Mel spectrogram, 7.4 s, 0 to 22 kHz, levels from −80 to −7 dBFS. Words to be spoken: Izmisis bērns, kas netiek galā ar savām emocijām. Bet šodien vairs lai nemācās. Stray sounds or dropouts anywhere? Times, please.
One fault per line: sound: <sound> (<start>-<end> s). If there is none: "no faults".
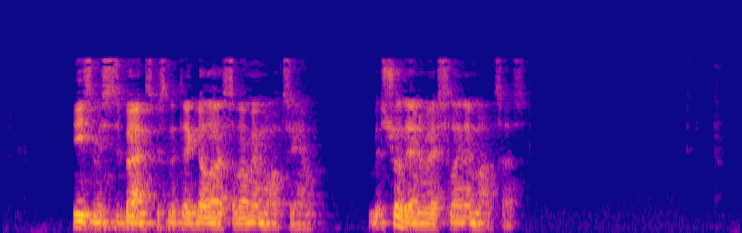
no faults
